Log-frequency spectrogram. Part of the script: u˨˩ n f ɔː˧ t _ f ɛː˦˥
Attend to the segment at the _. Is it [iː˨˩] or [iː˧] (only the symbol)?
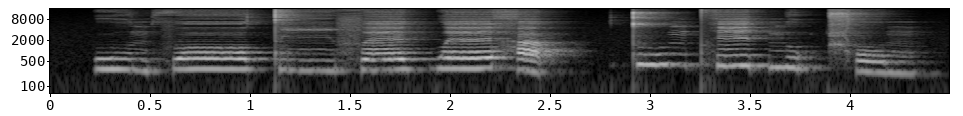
iː˧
